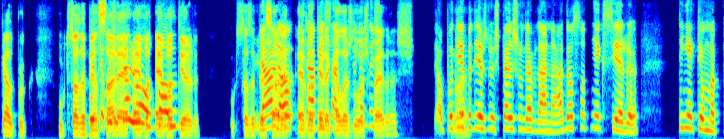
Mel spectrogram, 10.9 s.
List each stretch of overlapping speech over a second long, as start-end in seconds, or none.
1.3-2.7, 3.8-5.7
